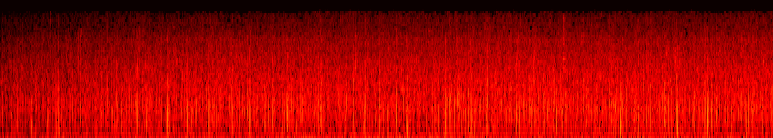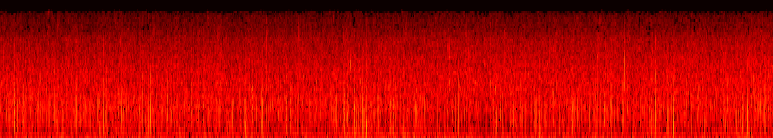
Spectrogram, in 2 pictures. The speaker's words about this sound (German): Dein Regenschirm ist aufgespannt und du hörst das monotone Prasseln.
